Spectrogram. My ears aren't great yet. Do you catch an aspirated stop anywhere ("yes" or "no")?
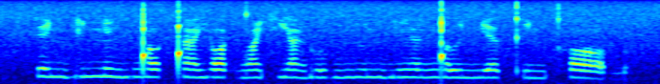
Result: yes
